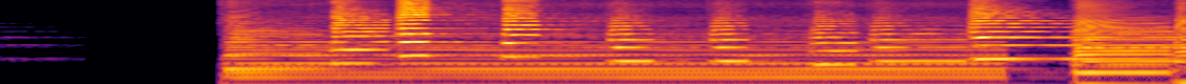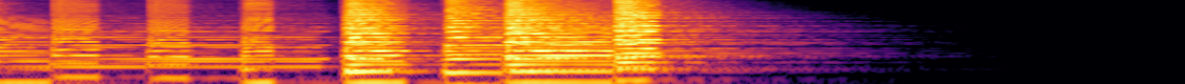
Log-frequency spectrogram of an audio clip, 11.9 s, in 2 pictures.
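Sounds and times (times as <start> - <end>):
Genos sax and brass pop music: 1.1 - 10.0.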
